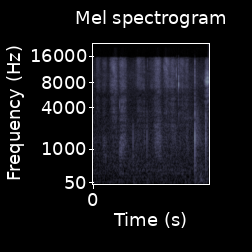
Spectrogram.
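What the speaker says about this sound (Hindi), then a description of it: "मैं लिख देता हूं 4 रूल" Marker or chalk scratching out short strokes on a board during a chemistry lesson on aromaticity, a series of soft, brief scrapes with small pauses between them, close by and fairly quiet, with no voice over it.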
